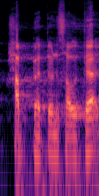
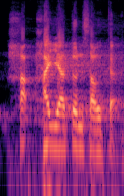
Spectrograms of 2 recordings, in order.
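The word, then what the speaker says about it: حبة سوداء: Jadi gurunya baca habbatun sauda dawaun min kulli da. Jadi dia kitabnya kelebihan apa? Titik. Jadi kelebihan titik dia bacanya itu hayatun sauda dawaun min kulli da.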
